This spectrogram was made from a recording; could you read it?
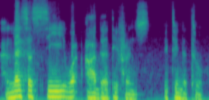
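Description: A man presenting an unscripted software tutorial, explaining step by step in short, halting phrases. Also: on the low side, dull audio, slight background noise. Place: voice-over on a screen recording.

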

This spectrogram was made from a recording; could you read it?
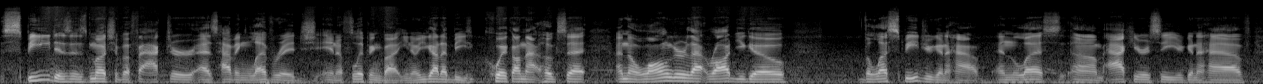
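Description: A male professional angler answering interview questions outdoors in a measured, explanatory way. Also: mid-range voice, a bit bright. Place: outdoors by boats. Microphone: handheld mic held by interviewer. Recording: faint outdoor noise.

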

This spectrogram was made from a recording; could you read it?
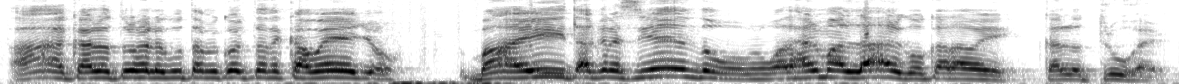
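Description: A man's voice: very high-pitched, fast talker. A man with a Dominican accent hosting a casual home live stream, chatty and encouraging, greeting viewers and answering their comments, repeating points for emphasis. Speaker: host of a live stream for musicians.

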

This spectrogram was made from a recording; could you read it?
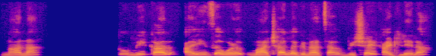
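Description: A woman's voice: medium pitch, measured pace, no echo, close to an everyday voice. A woman voicing a defiant, hot-tempered young man who speaks in heated, insistent words, in a dull, dry recording. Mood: quiet firm.

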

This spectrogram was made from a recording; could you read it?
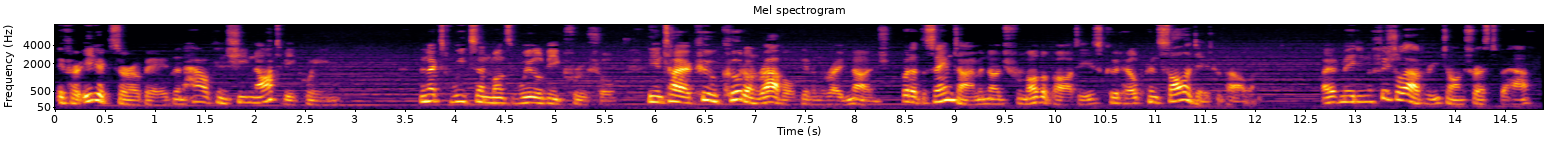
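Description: A man playing a suave, haughty elf diplomat in a fantasy audio drama, with measured, arch, dryly witty delivery. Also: mid-range voice, sing-song, close to an everyday voice, poor audio. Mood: measured, grave. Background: background music.

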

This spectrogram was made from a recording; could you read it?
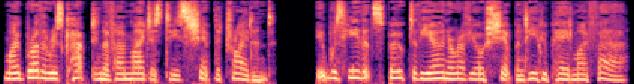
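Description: A woman's voice: a little high, a little fast, breathy edge, no echo, pitched above the performer's own voice. A woman voicing an imperious, headstrong young noblewoman in an audiobook, formal and insistent. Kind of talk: audiobook character dialogue.

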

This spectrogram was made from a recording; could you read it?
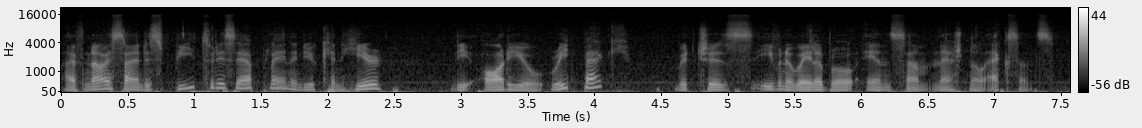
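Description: A man's voice: medium pitch, lively intonation, moderate pace. A man giving a matter-of-fact, explanatory tutorial voice-over for a simulator game. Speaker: developer demonstrating a simulator game. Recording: clear background hiss.

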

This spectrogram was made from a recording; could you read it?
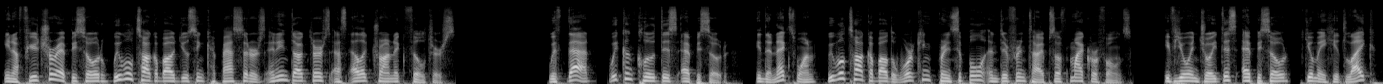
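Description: Higher-voiced young man explaining, dry sound. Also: very animated, brisk, no room sound. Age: young adult. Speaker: host of an educational audio series. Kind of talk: scripted explanatory narration.

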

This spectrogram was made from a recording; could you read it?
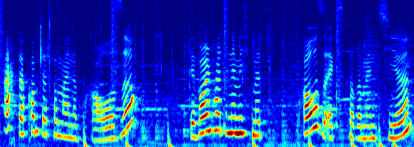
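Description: A woman chemistry teacher with a high voice explains a demonstration step by step. She speaks in a science classroom, with faint music behind. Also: expressive, normal speed.

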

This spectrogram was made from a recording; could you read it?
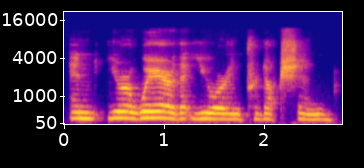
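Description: A woman whose first language is Spanish speaks at a medium pitch. She is a student on a video call, thoughtfully framing a question. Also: steady tone, moderate pace.

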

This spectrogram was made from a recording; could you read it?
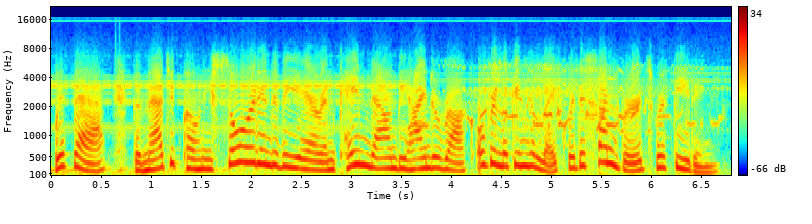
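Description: A woman's voice: fairly high pitch, big pitch swings, moderate pace. A woman storyteller reading scripted narration for a children's fairy tale. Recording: dull lo-fi soundtrack with music behind. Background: background music.

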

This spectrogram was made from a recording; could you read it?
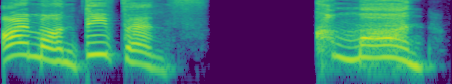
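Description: Young female gamer mech pilot, lively swooping intonation, dry studio sound, cocky, playful, punchy video game lines. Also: very high voice, slow, no echo, full character voice. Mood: cocky, combative.

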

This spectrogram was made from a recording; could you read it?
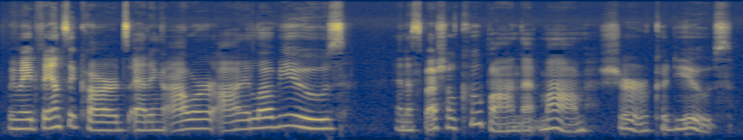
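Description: A woman reading a picture book aloud to young children, expressive and explaining things simply. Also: medium pitch, takes it slowly, vocal fry. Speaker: preschool story reader.

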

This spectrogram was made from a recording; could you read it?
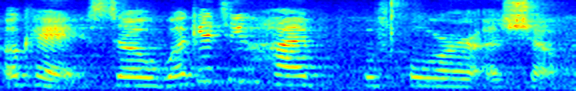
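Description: A woman's voice: sits high, animated, moderate pace, dull audio, noisy background. A woman vlogging and asking interview questions in a casual, chatty style.

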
